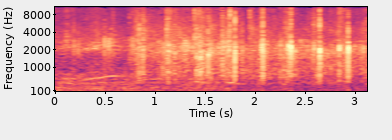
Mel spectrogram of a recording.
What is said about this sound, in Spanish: No, esos aplausos de conquistadores, no. No no es para mí.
